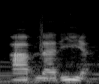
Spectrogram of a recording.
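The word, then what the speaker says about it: hablaría: the ending i a we pronounce it IA hablaria a Comedia and you have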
